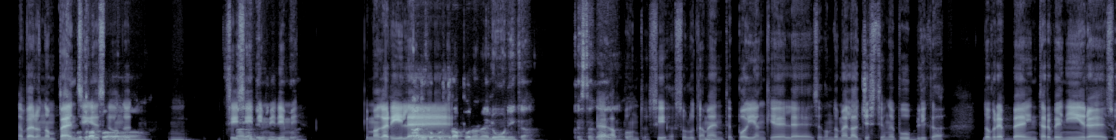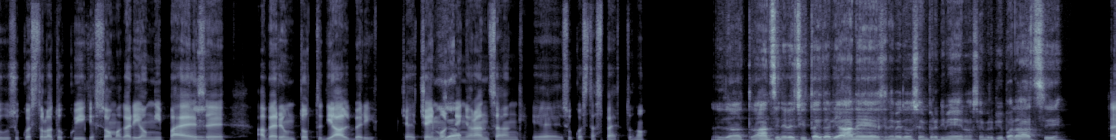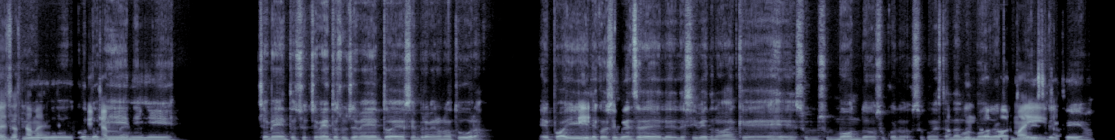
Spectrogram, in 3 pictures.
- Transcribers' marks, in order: tapping; "cemento" said as "cemmento"
- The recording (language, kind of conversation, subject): Italian, unstructured, Cosa pensi della perdita delle foreste nel mondo?
- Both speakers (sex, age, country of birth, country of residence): male, 20-24, Italy, Italy; male, 25-29, Italy, Italy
